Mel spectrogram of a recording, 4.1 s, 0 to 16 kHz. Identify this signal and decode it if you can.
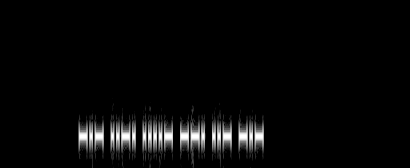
Morse code, heard as a keyed tone, about 44 wpm, 700 Hz. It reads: KF4GUK
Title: USA Call Signs - 6 Characters - Repeated 2x - 45wpm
